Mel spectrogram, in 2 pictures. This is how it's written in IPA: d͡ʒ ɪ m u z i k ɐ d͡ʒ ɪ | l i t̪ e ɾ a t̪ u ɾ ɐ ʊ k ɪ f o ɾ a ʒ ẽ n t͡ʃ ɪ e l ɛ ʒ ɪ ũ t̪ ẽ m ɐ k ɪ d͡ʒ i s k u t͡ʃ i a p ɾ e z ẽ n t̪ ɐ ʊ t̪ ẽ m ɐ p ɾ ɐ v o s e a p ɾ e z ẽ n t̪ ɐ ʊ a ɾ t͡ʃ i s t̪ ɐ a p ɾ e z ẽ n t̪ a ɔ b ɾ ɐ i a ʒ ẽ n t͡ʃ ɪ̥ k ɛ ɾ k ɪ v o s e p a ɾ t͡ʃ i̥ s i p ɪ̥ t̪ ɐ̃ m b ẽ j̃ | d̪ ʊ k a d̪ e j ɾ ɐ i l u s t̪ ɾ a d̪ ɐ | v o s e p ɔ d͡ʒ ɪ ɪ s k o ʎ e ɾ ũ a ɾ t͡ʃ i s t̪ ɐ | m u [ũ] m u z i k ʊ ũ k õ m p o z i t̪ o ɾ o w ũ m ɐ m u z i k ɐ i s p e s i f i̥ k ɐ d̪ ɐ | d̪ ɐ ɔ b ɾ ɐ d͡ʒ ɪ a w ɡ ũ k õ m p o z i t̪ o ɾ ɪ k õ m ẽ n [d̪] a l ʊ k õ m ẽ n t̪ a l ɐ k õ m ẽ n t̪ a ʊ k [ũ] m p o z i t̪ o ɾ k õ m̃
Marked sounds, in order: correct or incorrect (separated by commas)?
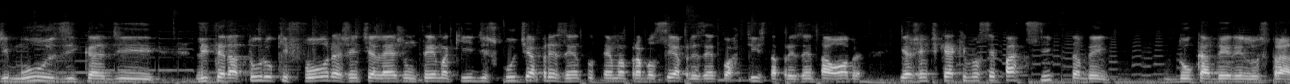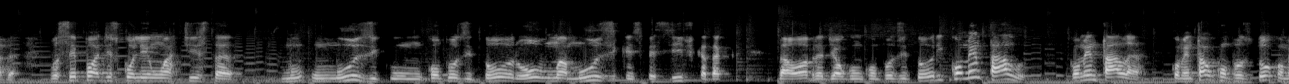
correct, incorrect, incorrect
